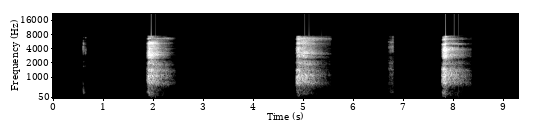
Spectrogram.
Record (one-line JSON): {"exhalation_length": "9.3 s", "exhalation_amplitude": 8490, "exhalation_signal_mean_std_ratio": 0.26, "survey_phase": "beta (2021-08-13 to 2022-03-07)", "age": "45-64", "gender": "Female", "wearing_mask": "No", "symptom_none": true, "smoker_status": "Ex-smoker", "respiratory_condition_asthma": false, "respiratory_condition_other": false, "recruitment_source": "REACT", "submission_delay": "0 days", "covid_test_result": "Negative", "covid_test_method": "RT-qPCR"}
